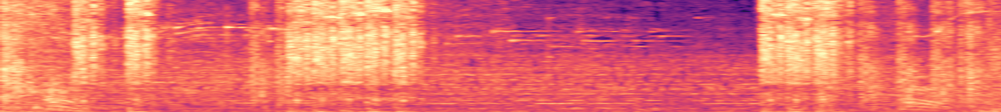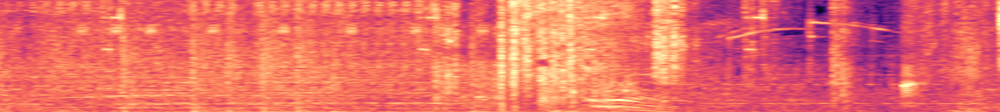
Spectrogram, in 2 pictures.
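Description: AK rifle gunfire in a video game: repeated loud, sharp bursts and shots fill the whole stretch in a dense, chaotic rhythm, mixed with mechanical clatter.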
